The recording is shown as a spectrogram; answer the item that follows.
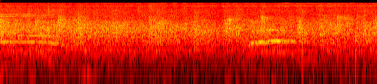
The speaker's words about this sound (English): Are you clapping?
